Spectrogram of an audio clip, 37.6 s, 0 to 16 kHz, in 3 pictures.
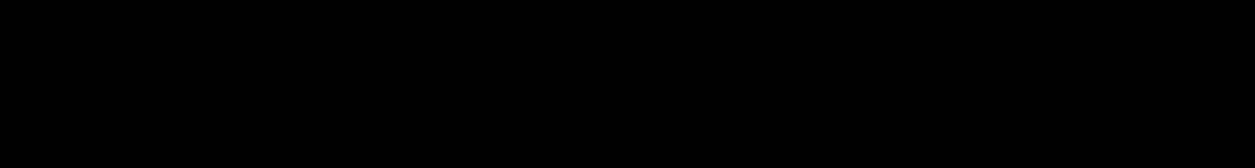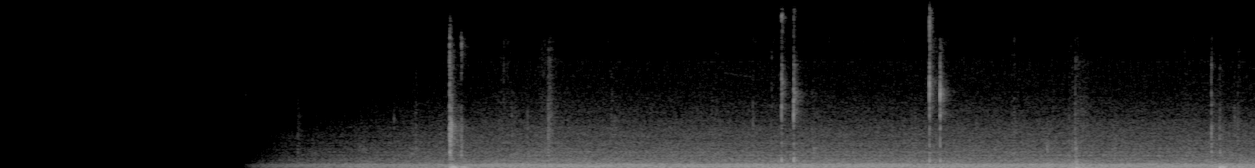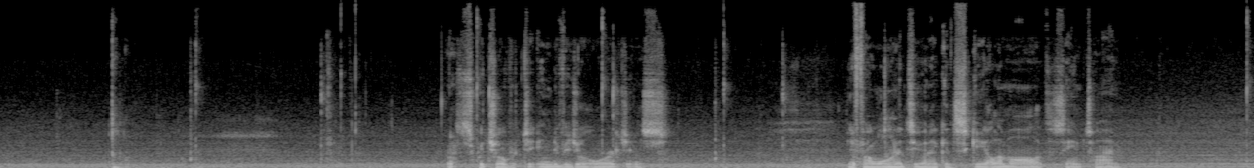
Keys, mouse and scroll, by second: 0.5 click, 0.8 middle click, 1.2 click, 1.7 middle click, 3.3 ctrl+z, 3.4 ctrl+z, 3.6 ctrl+z, 3.7 ctrl+z, 3.9 ctrl+z, 5.3 r, 6.5 middle click, 6.8 middle click, 7.0 Tab, 7.2 middle click, 7.7 click, 8.5 scroll up 1, 8.5 KP_3, 8.8 r, 9.5 middle click, 10.1 click, 10.7 middle click, 11.1 r, 11.8 alt+a, 11.8 scroll down 4, 11.9 middle click, 13.6 scroll up 2, 14.2 click, 14.6 shift+click, 15.3 alt+a, 17.1 Tab, 20.3 right click, 24.8 Tab, 26.1 a, 26.7-27.0 scroll down 2, 27.0 middle click, 29.8 click, 32.3 middle click, 33.2-34.0 scroll up 1, 34.0 s.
